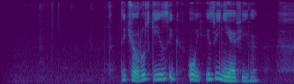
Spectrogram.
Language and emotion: Russian, neutral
